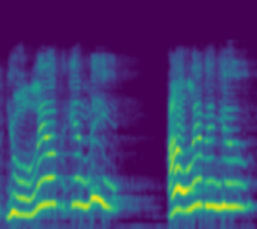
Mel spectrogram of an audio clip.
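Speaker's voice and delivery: high, loud, slow, near-sobbing; tearful cry. Acted. Preacher crying out Jesus' words, voice breaking. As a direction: let the voice break on it.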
